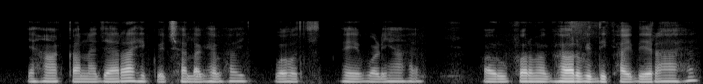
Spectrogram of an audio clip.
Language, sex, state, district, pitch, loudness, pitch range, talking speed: Hindi, male, Chhattisgarh, Balrampur, 130 Hz, -22 LUFS, 125-135 Hz, 170 wpm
